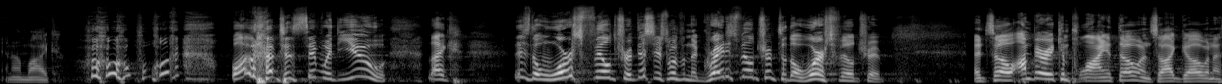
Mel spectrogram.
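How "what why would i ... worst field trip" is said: high-pitched mock outrage of a sixth grader; acted-out childish dismay, pitched way up; upset protest. Child told to sit with teacher, high dismayed protest.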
